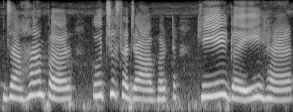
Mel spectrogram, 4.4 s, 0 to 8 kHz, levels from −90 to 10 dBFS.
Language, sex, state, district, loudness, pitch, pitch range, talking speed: Hindi, female, Punjab, Pathankot, -12 LUFS, 270 Hz, 240-310 Hz, 95 wpm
